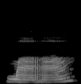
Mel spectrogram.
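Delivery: "Ma" clearly rising; second tone ma. Shown as a demonstration. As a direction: raise the voice on "Ma". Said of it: "You have to raise your voice".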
